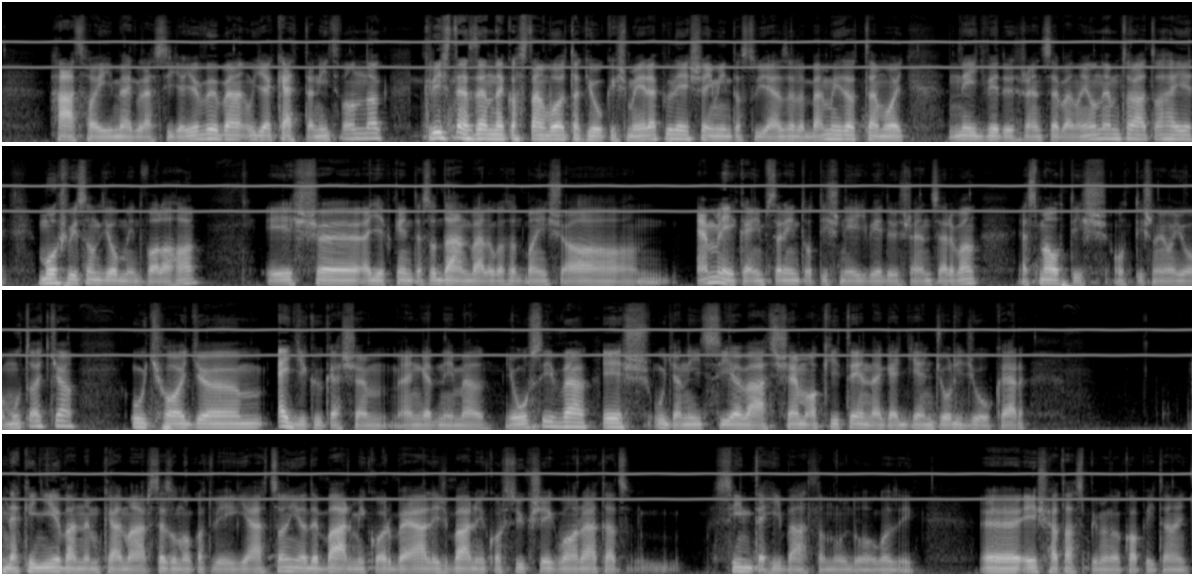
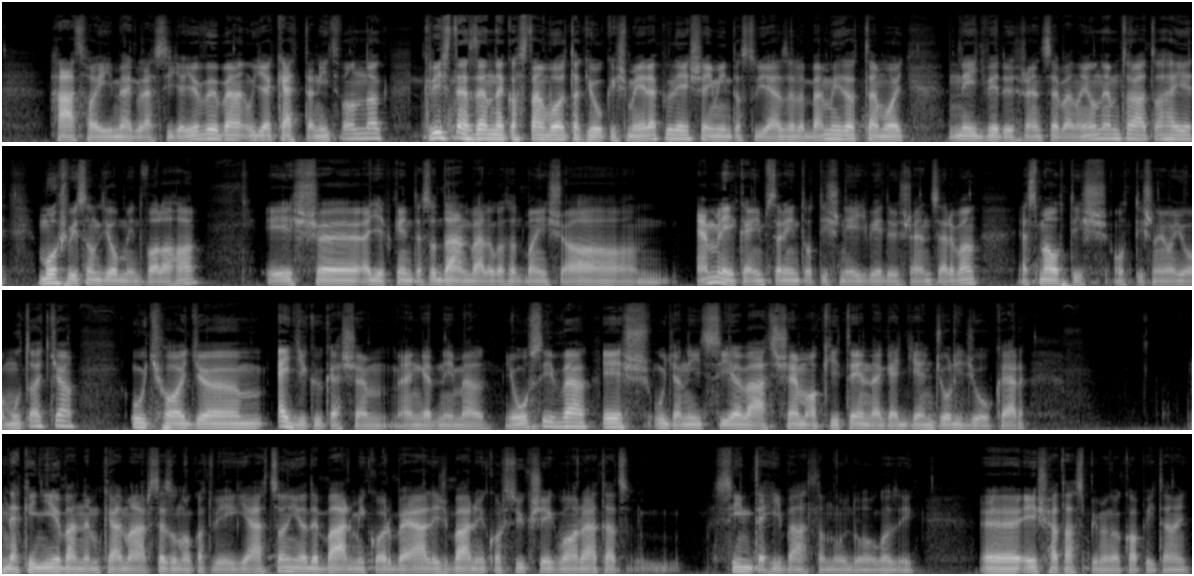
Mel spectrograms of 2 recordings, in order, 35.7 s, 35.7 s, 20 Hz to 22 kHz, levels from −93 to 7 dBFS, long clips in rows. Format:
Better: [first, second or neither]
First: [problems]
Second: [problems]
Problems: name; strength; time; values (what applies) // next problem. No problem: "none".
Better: second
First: high-pitched whine; loud; throughout; 7 kHz, 5 dB below the speech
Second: none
